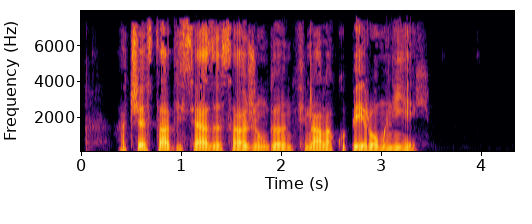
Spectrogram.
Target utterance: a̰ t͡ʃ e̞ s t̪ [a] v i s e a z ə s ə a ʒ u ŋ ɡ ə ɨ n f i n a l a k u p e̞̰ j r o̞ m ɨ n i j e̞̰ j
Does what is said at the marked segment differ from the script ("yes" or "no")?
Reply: no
